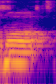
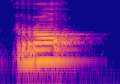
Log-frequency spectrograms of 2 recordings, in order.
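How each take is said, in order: First: The vowel is open with the lower jaw pushed forward. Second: The vowel is rounded with the lips pushed forward. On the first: The speaker calls it right. "rahang bagian bawah, ro. Jadi kayak gini" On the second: The speaker calls it wrong. "bukan mulut kita yang maju, bukan ro, bukan seperti itu"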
